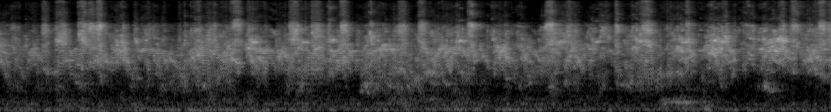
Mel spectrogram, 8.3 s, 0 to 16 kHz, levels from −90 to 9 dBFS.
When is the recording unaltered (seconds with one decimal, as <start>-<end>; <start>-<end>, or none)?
none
